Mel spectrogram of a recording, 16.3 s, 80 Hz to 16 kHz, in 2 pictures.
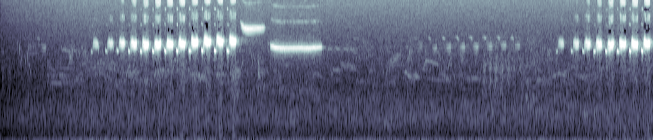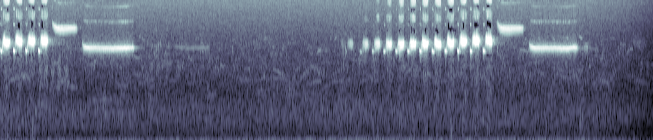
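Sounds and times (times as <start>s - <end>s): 
yellowhammer singing: 0.4s - 11.1s, 12.1s - 15.8s.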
